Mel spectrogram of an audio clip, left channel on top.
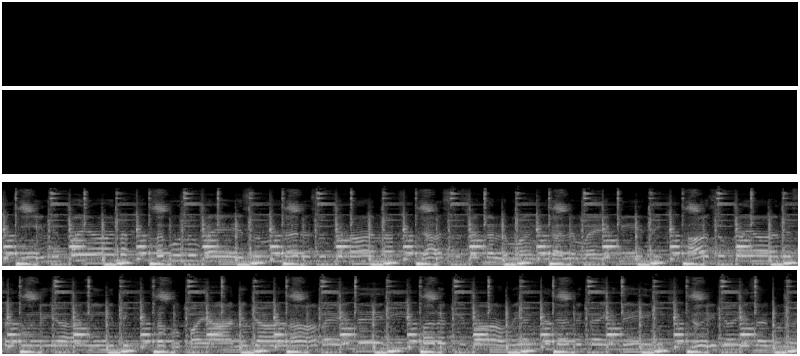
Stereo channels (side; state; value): left; silent; digital silence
